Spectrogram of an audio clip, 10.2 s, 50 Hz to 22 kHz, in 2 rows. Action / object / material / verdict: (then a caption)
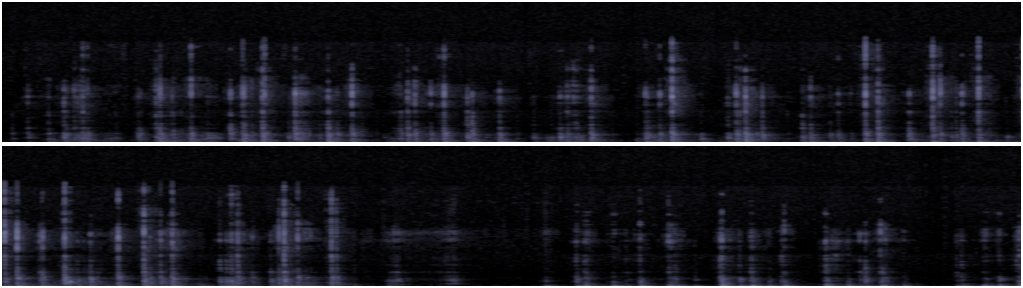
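tap / leather covering of a wooden barrel chest / leather / none. Fingers tap rapidly and unevenly on the leather covering of a barrel chest, producing a dense stream of soft, dull, low-pitched knocks with almost no ring. The tapping briefly thins out around 7.5 seconds, then returns louder and heavier for the rest of the clip.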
